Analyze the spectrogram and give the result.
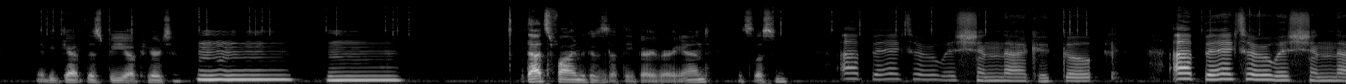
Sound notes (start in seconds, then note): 1.9 humming; 8.4 vocals playing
